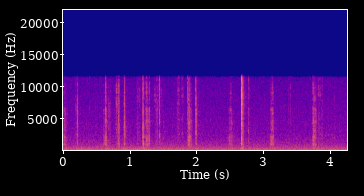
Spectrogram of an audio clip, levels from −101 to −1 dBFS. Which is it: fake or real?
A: real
